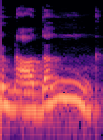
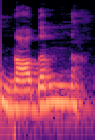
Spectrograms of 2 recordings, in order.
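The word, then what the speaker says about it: ਨਾਦੰ: गुरमुख नादंग गुरमुख वेदंग, इनू नादन वेदन कई नन्ने अखर की टोन च प्रनाउंस कर जाते हैं जी, नादन वेदन नहीं भाई, इदा नहीं, ये बहुत गलत प्रनाउंसिंग है।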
